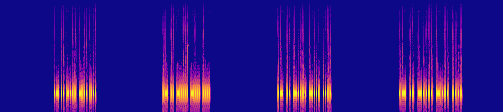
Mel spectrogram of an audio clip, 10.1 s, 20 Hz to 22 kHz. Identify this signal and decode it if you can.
Morse code, heard as a keyed tone, about 58 wpm, 700 Hz. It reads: AI6BH AI6BH AI6BH AI6BH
